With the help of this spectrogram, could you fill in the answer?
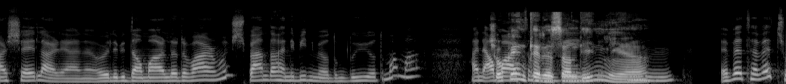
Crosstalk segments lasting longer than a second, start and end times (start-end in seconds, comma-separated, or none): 4.9-6.5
